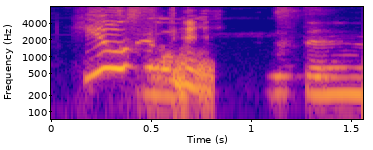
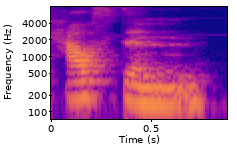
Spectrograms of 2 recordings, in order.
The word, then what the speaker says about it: Houston: Houston, no ma'am. It's Houston.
